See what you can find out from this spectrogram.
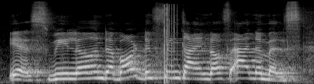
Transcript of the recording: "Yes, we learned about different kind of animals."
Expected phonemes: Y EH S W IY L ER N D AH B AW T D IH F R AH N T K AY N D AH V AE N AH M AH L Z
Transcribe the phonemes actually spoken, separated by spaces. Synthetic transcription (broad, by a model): Y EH S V IY L ER N D AH B AW T D IH F R AH N T K AY N D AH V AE N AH M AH L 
